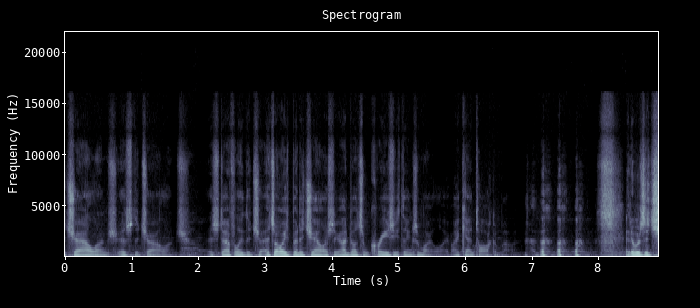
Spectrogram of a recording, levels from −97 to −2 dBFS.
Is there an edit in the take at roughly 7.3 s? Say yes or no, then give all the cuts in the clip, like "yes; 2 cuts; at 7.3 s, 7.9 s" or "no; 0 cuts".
no; 0 cuts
